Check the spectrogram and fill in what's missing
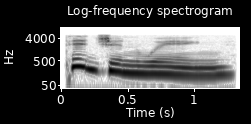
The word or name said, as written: pigeonwing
